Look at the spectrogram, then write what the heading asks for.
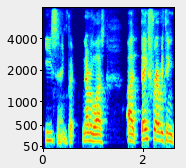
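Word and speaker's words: Essang: By the way, he pronounces it Esang, but nevertheless, thanks for everything, Bassi.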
